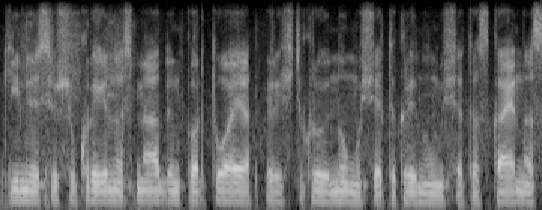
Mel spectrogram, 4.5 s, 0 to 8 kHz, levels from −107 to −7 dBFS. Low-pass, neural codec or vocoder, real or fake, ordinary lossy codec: 7.2 kHz; codec, 16 kHz, 16 kbps, FunCodec, trained on Chinese and English, 50 frames a second; fake; Opus, 16 kbps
